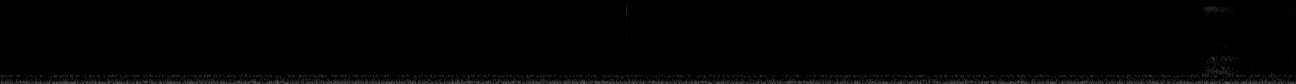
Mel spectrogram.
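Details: Mainstays 9-inch high velocity fan on high, just after lubrication; quiet steady hum with a constant low tone and no ticking, rubbing or squeal; runs smoothly.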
